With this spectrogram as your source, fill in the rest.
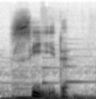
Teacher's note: you get to hold that voice through to the closing of that D sound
